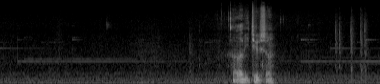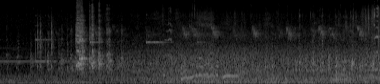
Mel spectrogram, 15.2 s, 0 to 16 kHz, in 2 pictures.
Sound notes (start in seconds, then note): 0.1 chimes softly clanging; 8.1 chickens clucking and squawking; 10.4 birds chirping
